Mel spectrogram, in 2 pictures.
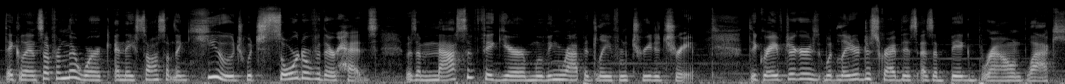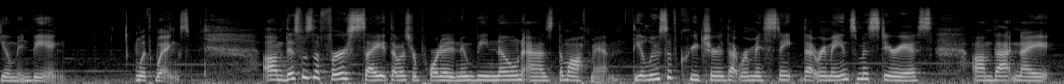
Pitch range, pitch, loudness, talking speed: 185-215 Hz, 195 Hz, -23 LUFS, 195 wpm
